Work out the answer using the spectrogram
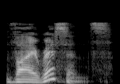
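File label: "virescence", English, British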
